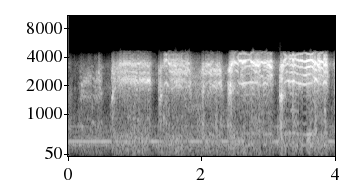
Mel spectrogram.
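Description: Black piglet squealing as it is lifted and held, about five high squeals in a row that grow louder.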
